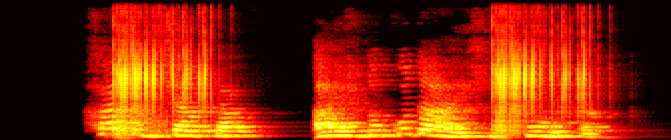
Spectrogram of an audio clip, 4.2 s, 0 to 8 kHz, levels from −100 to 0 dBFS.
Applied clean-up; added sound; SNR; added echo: classical method WPE with log-MMSE.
